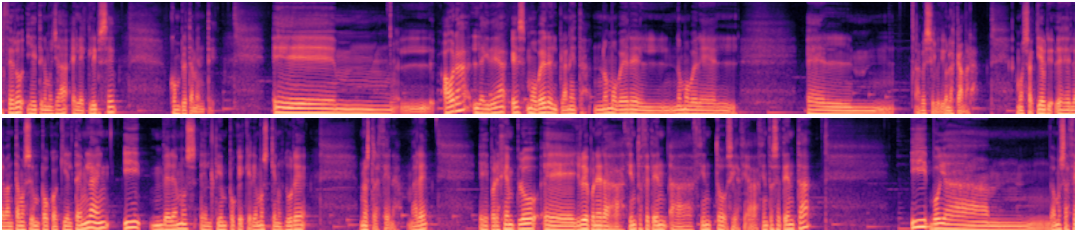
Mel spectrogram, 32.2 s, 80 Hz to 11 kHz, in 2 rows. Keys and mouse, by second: 8.3 right click, 15.9 click, 18.5 space, 25.5 space.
